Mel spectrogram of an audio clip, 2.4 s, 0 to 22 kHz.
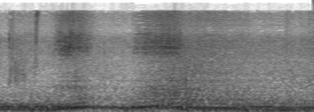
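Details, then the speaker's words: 1968 International Harvester Travelall 1100 half-ton, warm after being driven: deep rumble swells with a couple of throttle blips and settles back cleanly, no miss or knock, no smoke; sounds healthy. "Go ahead and rev it up a little bit, Nolan. You know, sounds really good. Rev it up one more time."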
